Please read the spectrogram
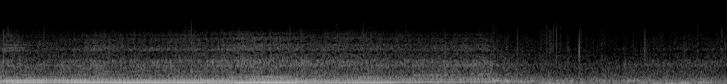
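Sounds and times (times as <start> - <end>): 
car engine driving away down street: 0.0 - 7.2.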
